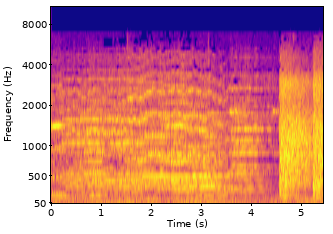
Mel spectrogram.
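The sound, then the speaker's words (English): Gunshots fired into the air: two loud, sharp blasts close together near the end, cutting in abruptly after a long stretch of sustained humming tones. “after firing into the air for the benefit of the outlaws who had followed and must be waiting in hiding nearby, the Lone Ranger”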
